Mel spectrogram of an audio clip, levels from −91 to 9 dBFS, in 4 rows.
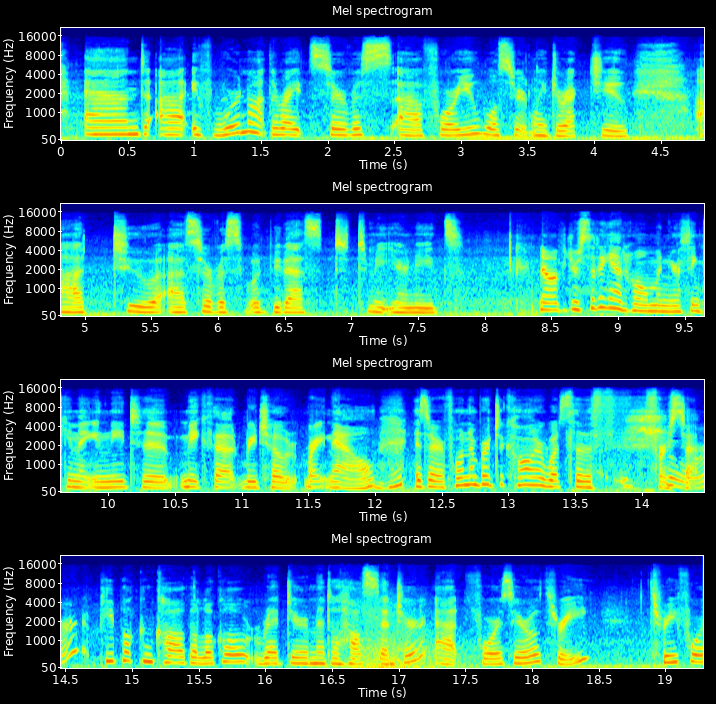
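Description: No faults are audible anywhere in the recording.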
